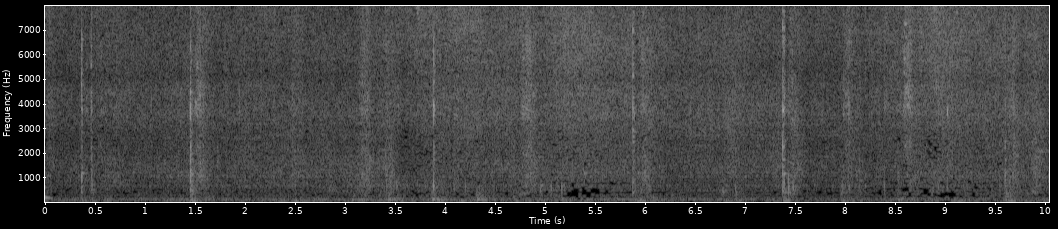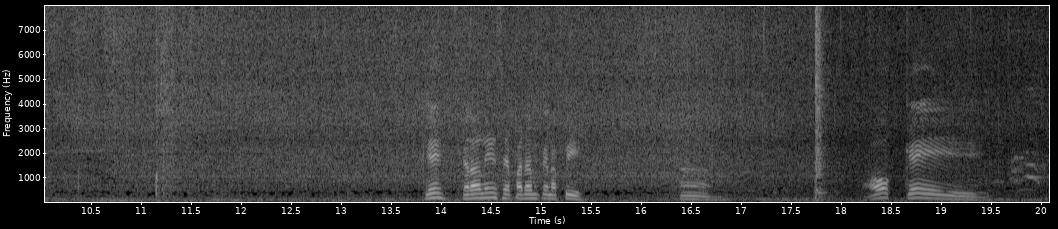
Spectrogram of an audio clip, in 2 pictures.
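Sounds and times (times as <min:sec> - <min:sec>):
metal spatula scraping a pan: 0:00.0 - 0:11.7
meat sizzling in a wok: 0:00.0 - 0:20.0.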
